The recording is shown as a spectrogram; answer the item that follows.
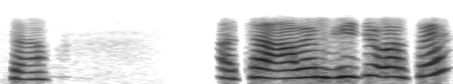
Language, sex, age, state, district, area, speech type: Santali, female, 18-30, West Bengal, Purba Bardhaman, rural, conversation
